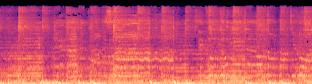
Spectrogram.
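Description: Loud amplified pop music at a live concert, with a woman singing into a handheld microphone over a band with keyboards and strong bass. About two to three seconds in she holds wavering notes.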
